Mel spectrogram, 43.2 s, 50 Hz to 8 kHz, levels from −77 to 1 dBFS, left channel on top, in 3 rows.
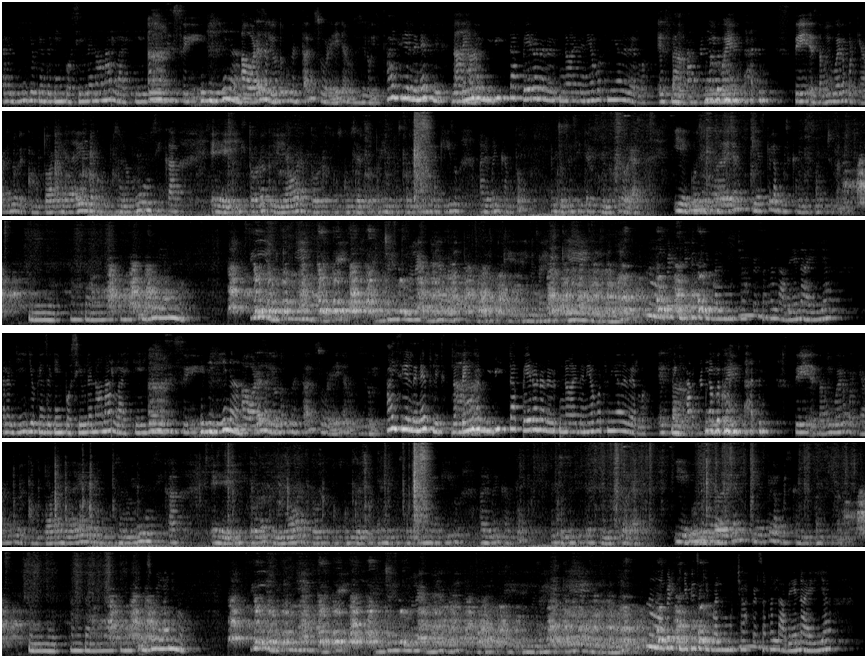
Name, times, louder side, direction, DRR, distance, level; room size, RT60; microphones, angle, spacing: voice 1, 0.0-2.7 3.3-4.0 6.4-10.8 11.2-12.8 25.8-26.5 29.2-31.8 39.5-41.2 41.6-42.6, right 3 dB, 35° right, 5 dB, 0.4 m, -27 dB
voice 2, 2.4-3.5 4.0-6.3 7.5-7.9 10.9-12.4 13.2-23.1 23.5-28.6 32.5-39.6 40.8-41.6, left 1 dB, 80° left, 0 dB, 1.2 m, -35 dB
sound 1, 14.0-21.7 22.1-31.1, right 5 dB, 70° right, 1.2 m, -44 dB
sound 2, 15.8-25.3, equal, 25° left, 1.7 m, -41 dB
Bark, 28.4-29.3 30.2-31.8 32.5-40.6, left 1 dB, 45° left, 1.5 m, -30 dB
9.6 x 4.8 x 2.9 m, 0.89 s
head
